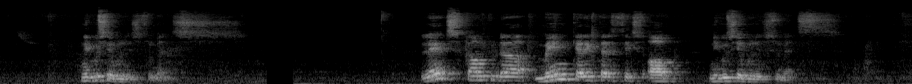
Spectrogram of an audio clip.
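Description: A middle-aged man speaks calmly and clearly close by, as if explaining.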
